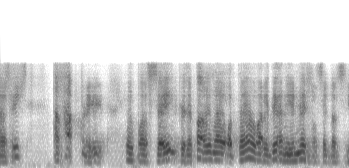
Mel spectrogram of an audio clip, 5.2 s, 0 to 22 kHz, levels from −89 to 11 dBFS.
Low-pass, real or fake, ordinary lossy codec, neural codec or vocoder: 5.4 kHz; fake; none; codec, 16 kHz, 0.5 kbps, FreqCodec, smaller model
